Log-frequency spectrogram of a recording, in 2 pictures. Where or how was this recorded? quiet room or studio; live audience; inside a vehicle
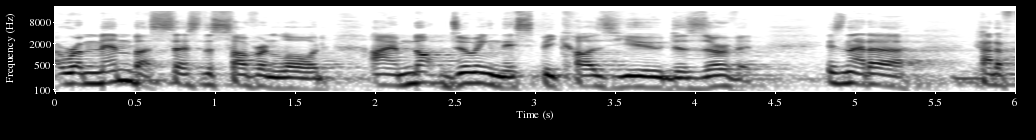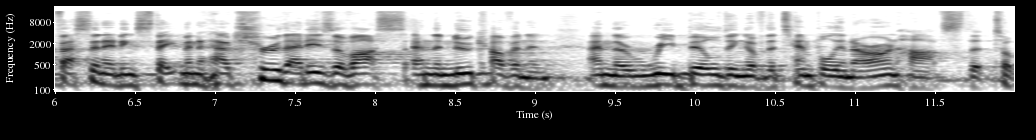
live audience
